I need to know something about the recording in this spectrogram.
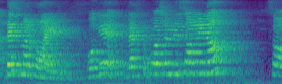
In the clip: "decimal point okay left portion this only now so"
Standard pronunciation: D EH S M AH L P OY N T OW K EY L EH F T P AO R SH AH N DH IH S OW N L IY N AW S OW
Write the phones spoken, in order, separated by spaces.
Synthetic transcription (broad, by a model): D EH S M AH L P OY N T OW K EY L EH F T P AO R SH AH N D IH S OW L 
